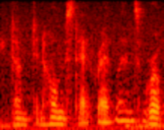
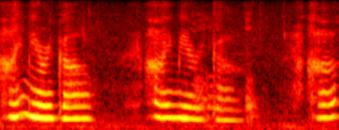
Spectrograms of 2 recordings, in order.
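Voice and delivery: slow, loud, much higher cooing hello; high sweet greeting; 11 semitones higher, 14 dB louder, slower than usual. Real, not acted. Rescuer greeting the puppy in high slow baby talk.

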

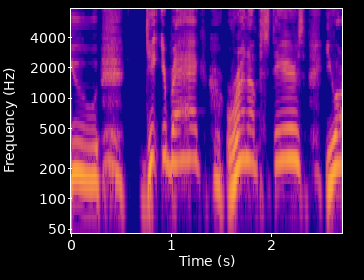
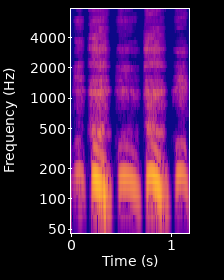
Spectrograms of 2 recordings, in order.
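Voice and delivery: heavy panting breath. Shown as a demonstration. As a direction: blow out air like after sprinting. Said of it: "I'm huffing and puffing".

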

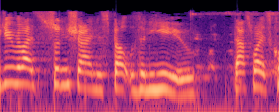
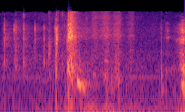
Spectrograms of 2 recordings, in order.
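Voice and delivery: laughing; 5 dB quieter than usual. Real, not acted. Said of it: "It was the silence that got me".

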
